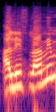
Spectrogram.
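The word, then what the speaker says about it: الم: Alif lam mim. Alif lam mim. Enggak pernah berubah jadi alam.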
